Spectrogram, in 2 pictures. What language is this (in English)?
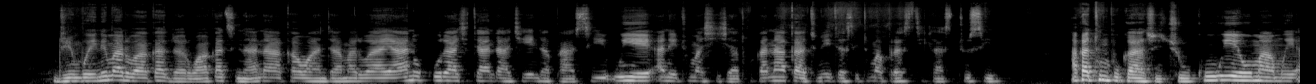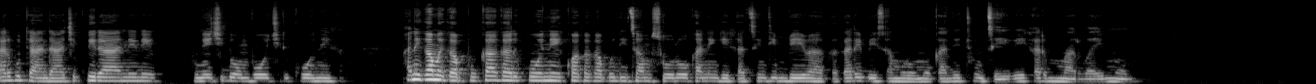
Shona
